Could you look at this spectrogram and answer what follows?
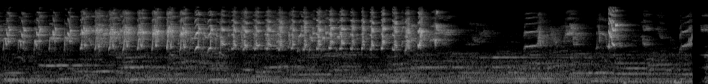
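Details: Lakbet bird in long song: a sustained rapid trill of high pulsed notes for about four seconds, then a pause and a few scattered sharp chirps.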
